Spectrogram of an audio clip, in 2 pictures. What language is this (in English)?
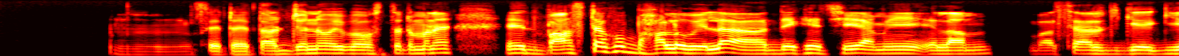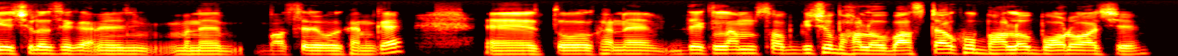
Bangla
